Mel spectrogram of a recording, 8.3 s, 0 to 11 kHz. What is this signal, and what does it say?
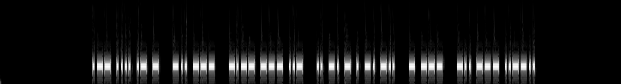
Morse code, heard as a keyed tone, about 46 wpm, 700 Hz. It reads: WHAT DO YOU INTEND TO DO?
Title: Sentences from Top 1600 Words 45wpm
